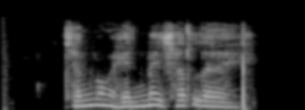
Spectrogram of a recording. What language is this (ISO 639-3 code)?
tha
